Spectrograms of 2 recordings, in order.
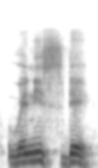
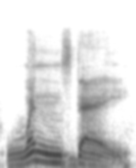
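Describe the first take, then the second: First: The middle consonant is an s sound. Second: The middle consonant is a z sound. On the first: The speaker calls it wrong. "not Wednesday" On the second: The speaker calls it right. "It goes like Wednesday"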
